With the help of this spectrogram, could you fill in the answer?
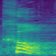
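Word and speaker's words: こ: is is theana for Co is pronounced like cohabitating in British English is also Co coin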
